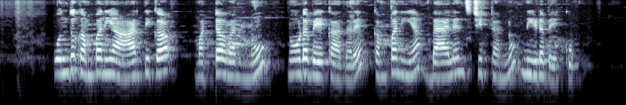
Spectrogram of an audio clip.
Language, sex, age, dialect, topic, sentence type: Kannada, female, 25-30, Mysore Kannada, banking, statement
